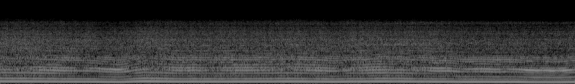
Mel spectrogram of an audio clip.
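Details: Echo CS-352 chainsaw that starts and dies, before repair, cutting wood: steady buzzing note, then the pitch sags about a second in as it labours; fuel starvation despite the carburetor screws set to max, with the fuel line or carburetor suspected.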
